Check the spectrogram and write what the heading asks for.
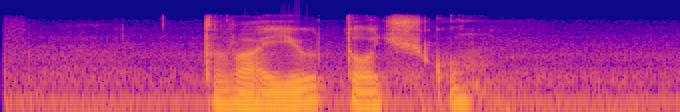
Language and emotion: Russian, neutral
